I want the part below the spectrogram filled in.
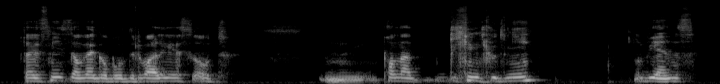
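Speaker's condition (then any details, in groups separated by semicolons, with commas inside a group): Cerebral palsy; uses wheelchair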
